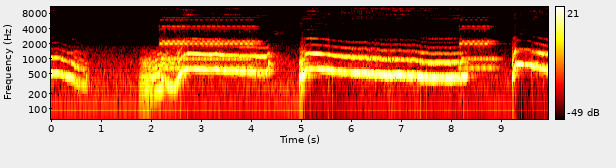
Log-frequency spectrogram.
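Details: Confused Corgi howling indoors in long, drawn-out wails rich in harmonics, each rising sharply at the start and then holding or slowly sliding down, three main howls with brief pauses between.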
